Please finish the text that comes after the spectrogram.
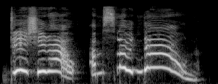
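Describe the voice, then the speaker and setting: Screechy, shrieking old granny. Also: female voice, big pitch swings, slow pace, full character voice. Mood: demanding, excited. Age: elderly figure. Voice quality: screechy, shrill. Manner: yelling exclamations, bossy and exuberant. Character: ancient scrawny screechy grandmother, wild and gleeful.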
